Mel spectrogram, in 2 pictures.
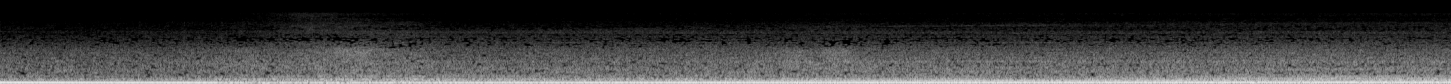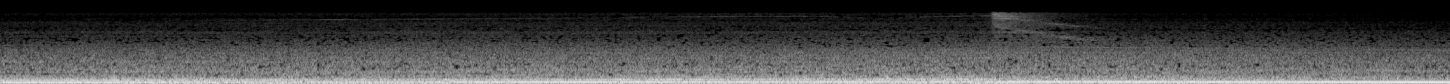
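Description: Turbocharged 1.6 engine of a Volkswagen Parati G3 heard from inside the cabin, a deep steady drone that slowly rises in pitch as the car pulls along the highway. About three-quarters of the way through, a high whistle falls sharply in pitch as the engine note changes, like the turbo spooling down when the throttle is lifted.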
